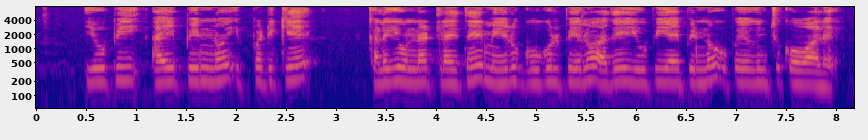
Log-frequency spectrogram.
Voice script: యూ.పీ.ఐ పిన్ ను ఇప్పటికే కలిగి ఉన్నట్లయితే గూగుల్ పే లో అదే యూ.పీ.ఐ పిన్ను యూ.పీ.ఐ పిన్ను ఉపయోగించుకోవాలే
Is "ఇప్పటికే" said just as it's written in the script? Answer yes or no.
yes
